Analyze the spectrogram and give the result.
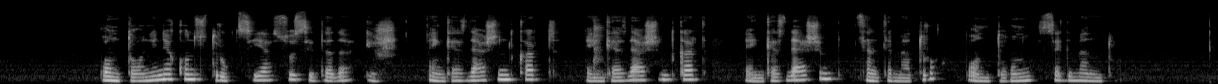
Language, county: Lithuanian, Klaipėda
